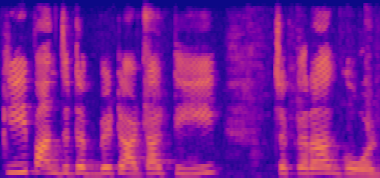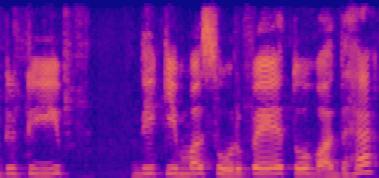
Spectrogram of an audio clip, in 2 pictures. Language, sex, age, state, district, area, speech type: Punjabi, female, 18-30, Punjab, Pathankot, rural, read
